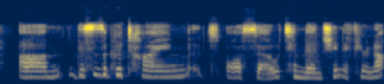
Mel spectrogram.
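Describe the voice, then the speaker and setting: Her voice high and her intonation fairly even, a woman speaks at a fairly slow pace over noticeable background noise. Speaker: craft tutorial maker and bead supplier. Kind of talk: tutorial. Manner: casual, halting with fillers.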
